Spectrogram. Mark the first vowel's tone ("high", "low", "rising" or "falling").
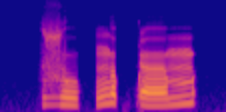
low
